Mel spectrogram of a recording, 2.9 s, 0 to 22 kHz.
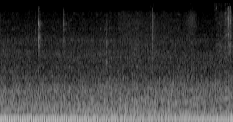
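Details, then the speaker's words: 1981 International semi diesel, long-abandoned, fires right up with oil pressure: deep, steady rumble with an even low throb, no knocks or misses, running cleanly. "Okay, we got oil pressure. Uh, holy boy, she fired right up."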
